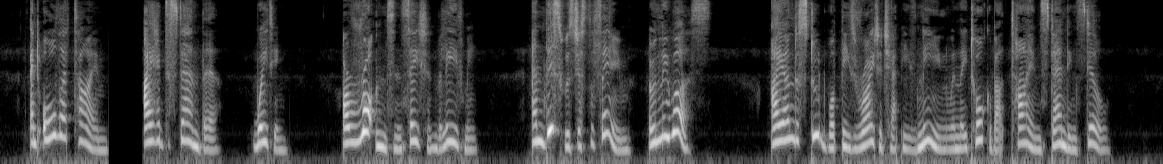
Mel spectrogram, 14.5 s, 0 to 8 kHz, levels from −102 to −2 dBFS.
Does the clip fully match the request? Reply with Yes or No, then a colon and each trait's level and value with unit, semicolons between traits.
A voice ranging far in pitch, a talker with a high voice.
Yes: wide, 8.1 semitones; high, 235 Hz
